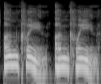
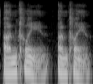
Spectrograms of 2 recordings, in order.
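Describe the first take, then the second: First: Higher, louder warning cry of unclean; leper's call. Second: Said in the usual way. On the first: Acted. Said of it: "required to call out to passerbys". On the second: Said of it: "or even the same words".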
